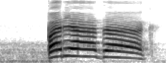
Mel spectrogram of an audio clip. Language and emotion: Russian, positive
